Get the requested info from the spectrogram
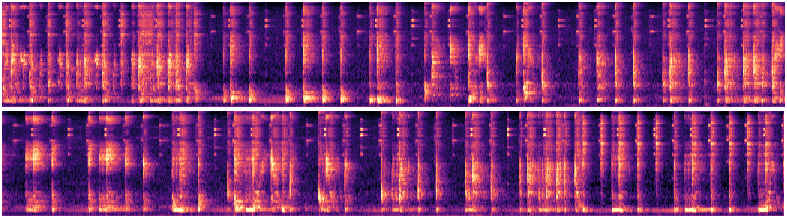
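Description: Electronic dance music with a fast, steady beat played by a Korg synthesizer driven over MIDI from an Apple IIe, its sound changing in brightness as the controls are worked.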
